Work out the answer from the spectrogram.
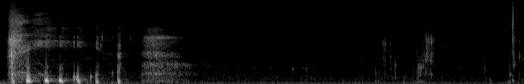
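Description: Biting and chewing on an artificial-smelling sweet once sold as a medicine: a quick burst of crisp, crunchy bites, then a breathy exhale and quieter, scattered mouth sounds.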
